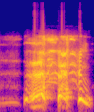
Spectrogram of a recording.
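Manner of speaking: sharp, high coughs; real coughing fit. Real, not acted. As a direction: cough hard after swallowing wrong. Coughing fit, swallowed wrong.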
